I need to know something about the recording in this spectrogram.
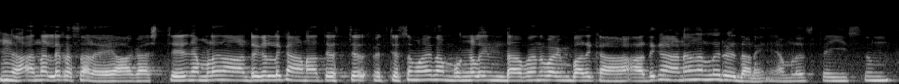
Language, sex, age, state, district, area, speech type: Malayalam, male, 18-30, Kerala, Malappuram, rural, spontaneous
